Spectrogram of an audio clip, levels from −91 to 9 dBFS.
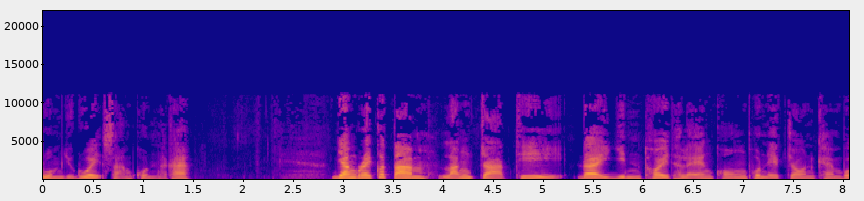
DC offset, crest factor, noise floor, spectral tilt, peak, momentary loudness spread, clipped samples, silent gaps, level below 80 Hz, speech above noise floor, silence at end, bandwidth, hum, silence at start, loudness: under 0.1%; 24 dB; -69 dBFS; -5.5 dB/octave; -2 dBFS; 16 LU; under 0.1%; none; -72 dBFS; 44 dB; 0 s; 11.5 kHz; none; 0 s; -24 LUFS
